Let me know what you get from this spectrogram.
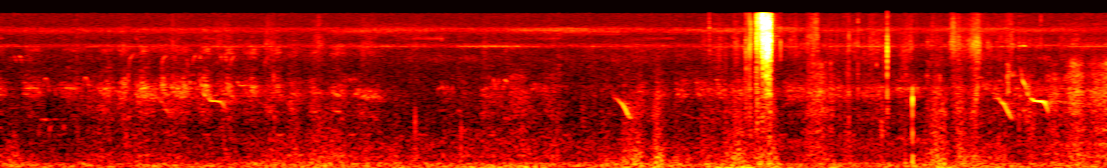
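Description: Quiet outdoor ambience with faint bird calls: a few short, falling chirps scattered through it. One sharp click a little past halfway is the loudest sound.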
